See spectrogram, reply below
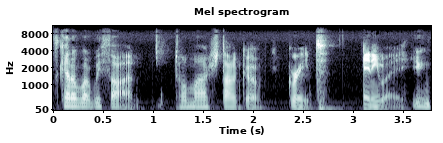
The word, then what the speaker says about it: Tomasz: It's pronounced Tomasz.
